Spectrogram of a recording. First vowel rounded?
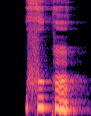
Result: yes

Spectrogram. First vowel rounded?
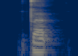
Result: no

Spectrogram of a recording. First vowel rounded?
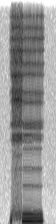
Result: yes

